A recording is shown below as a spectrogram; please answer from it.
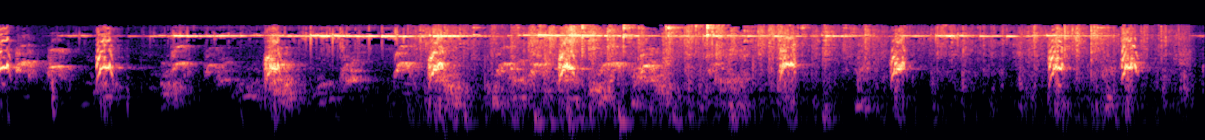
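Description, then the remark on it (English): The household's own dogs bark repeatedly in quick, uneven bursts, mixed with higher yips and whimpers, moderately loud, with no talking over them. “Hey, quiet. Those are our dogs.”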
